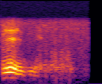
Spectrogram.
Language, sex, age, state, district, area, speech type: Maithili, male, 45-60, Bihar, Begusarai, urban, conversation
